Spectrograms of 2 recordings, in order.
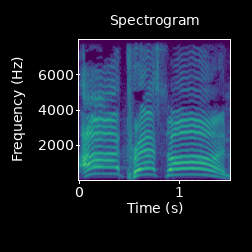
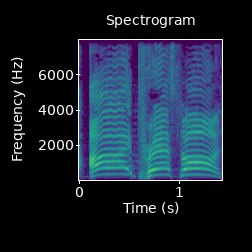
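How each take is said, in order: First: Higher, very slow call; slow shouted declaration. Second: Higher, very slow, loud; emphatic shout. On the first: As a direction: drag out I press on as a cry. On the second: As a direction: stretch out I press on. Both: Real, not acted. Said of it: "Shout it out loud".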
